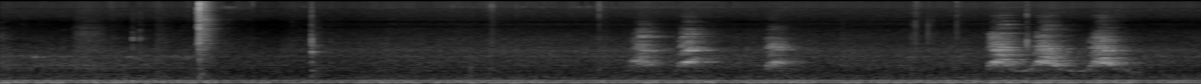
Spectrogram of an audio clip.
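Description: A caged puppy yips and barks faintly in short bursts in the background of a quiet room, with a steady low hum underneath and a few soft clicks.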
